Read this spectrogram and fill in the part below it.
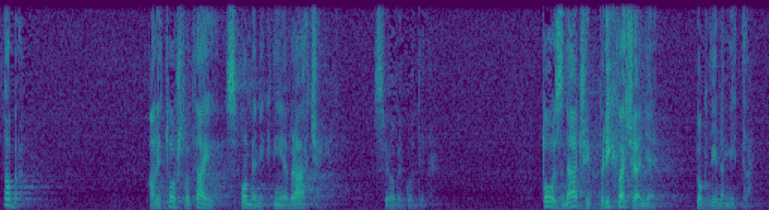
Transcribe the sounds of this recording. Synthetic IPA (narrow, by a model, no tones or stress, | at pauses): d̪obɾo | alit̪o̞ːʃt̪o̞t̪aːjspo̞meniknijeʋɾaːt͡ɕen | sʋeo̞ʋeɡo̞d̪ine | t̪o̞ːznaːt͡ʃipɾixʋat͡ɕaɲe | t̪o̞ːɡd̪inamit̪a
